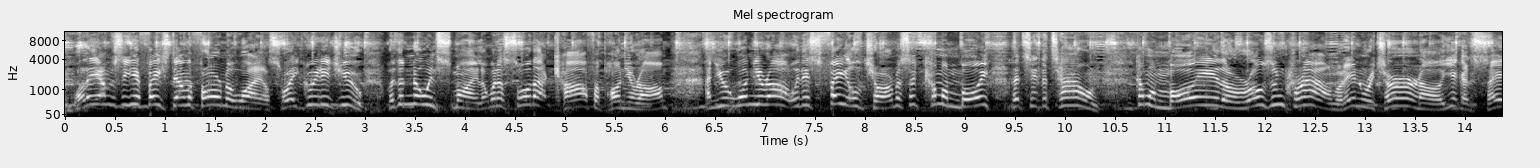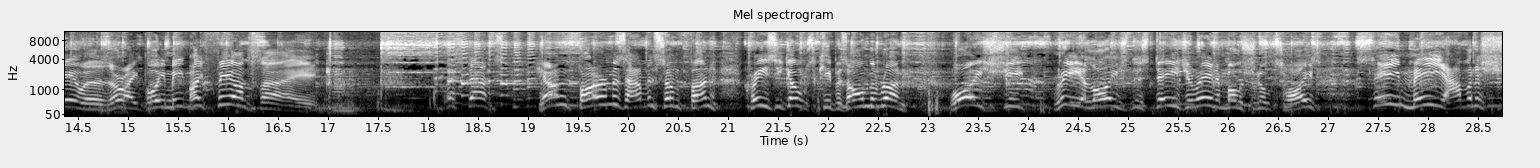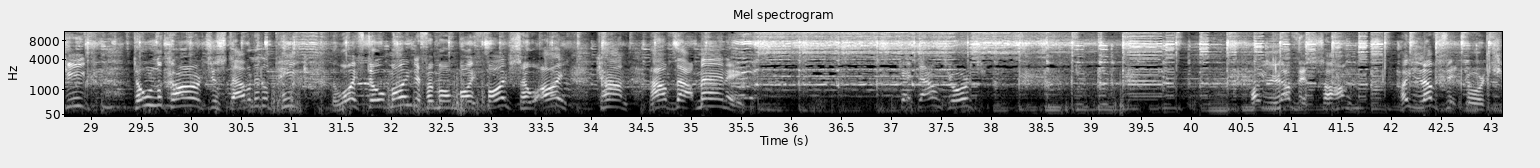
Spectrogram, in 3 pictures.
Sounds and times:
Speech: 0.0 - 16.9, 18.2 - 35.7, 37.0 - 38.0, 40.6 - 43.1
Music: 0.0 - 43.1.

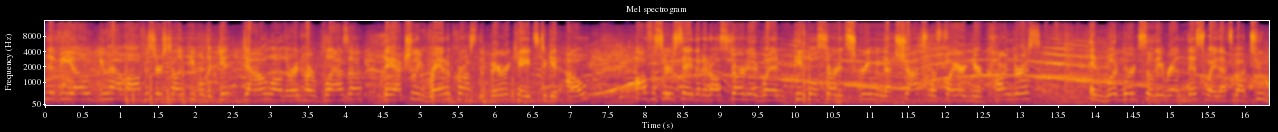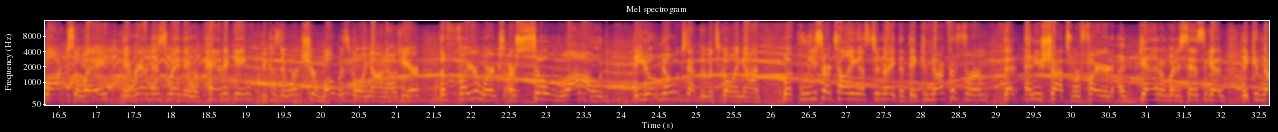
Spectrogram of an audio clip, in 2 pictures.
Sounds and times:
Police car (siren): 0.0 - 32.6.

